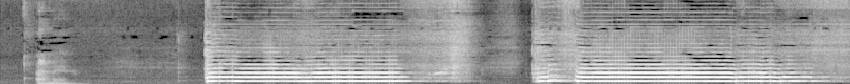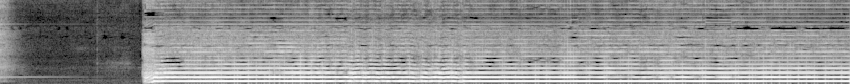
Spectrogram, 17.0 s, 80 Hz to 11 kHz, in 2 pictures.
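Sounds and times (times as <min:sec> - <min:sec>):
horn blown in a long blast: 0:02.0 - 0:09.2, 0:09.9 - 0:17.0.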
